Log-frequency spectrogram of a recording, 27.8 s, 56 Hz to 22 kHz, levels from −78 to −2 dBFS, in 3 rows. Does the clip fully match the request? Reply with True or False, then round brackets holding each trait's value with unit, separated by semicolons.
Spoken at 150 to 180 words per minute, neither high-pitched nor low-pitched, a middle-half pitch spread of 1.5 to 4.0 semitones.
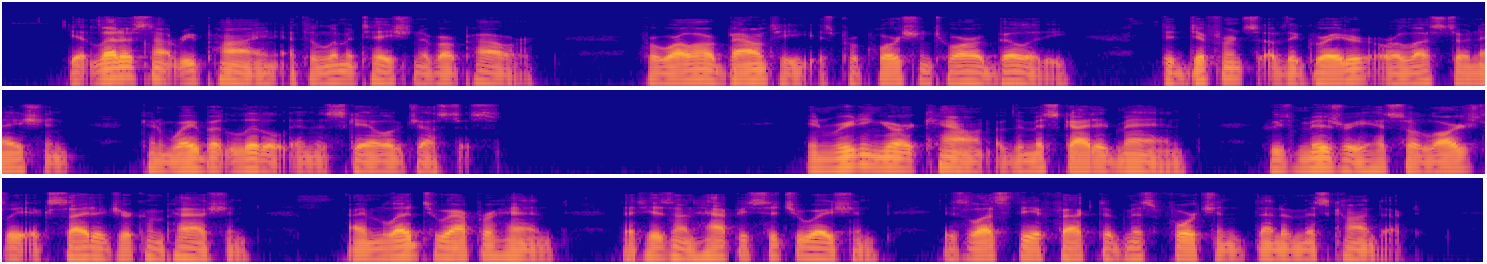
False (155 wpm; 80 Hz; 3.1 semitones)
